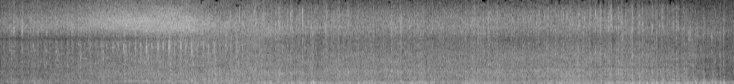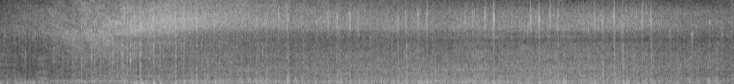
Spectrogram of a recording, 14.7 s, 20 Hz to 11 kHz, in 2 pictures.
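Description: Gauge 1 model train, a locomotive hauling coaches, running along the garden-railway track close by: a steady rolling rumble of wheels on rail that grows louder over the first few seconds, dips briefly about halfway, then carries on.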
